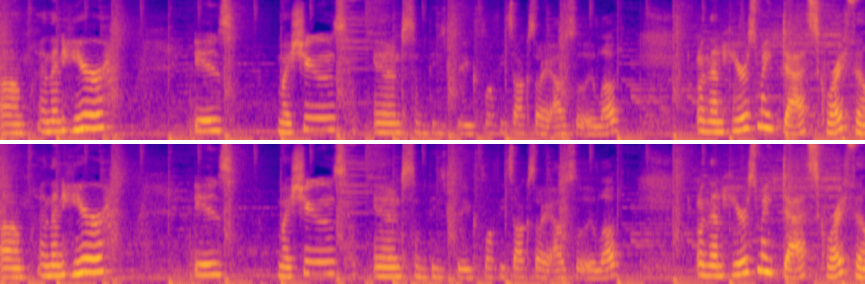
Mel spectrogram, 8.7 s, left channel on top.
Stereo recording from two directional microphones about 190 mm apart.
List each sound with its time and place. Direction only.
0.0 s a woman's voice: 10° right (ahead or behind)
